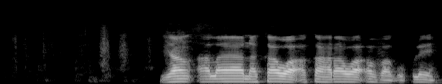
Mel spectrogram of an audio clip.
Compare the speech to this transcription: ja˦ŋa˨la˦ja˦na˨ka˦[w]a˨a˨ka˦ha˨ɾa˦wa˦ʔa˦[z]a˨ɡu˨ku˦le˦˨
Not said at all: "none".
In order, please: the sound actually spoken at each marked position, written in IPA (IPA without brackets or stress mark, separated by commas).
w, v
